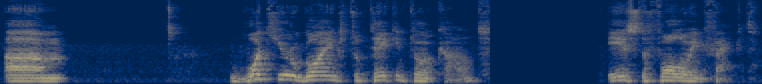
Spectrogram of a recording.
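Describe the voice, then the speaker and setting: A man's voice: medium pitch, lively intonation, slow pace, long pauses. A man running a seminar over a group voice chat connection. He explains in a loose, rambling way, packed with "you know" and restarts. His mid-range voice comes through with a roomy echo. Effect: group voice chat audio. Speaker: seminar presenter.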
